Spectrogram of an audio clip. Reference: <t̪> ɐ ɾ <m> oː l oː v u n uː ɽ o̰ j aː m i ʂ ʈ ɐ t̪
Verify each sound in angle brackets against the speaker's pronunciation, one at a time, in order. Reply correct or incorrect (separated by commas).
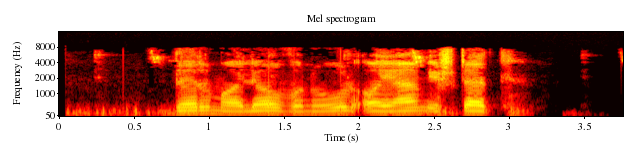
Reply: incorrect, correct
